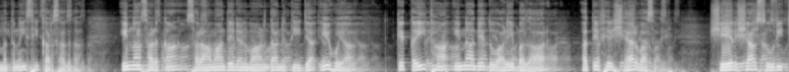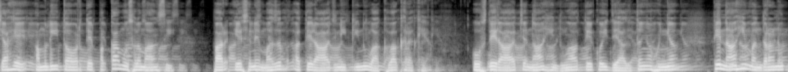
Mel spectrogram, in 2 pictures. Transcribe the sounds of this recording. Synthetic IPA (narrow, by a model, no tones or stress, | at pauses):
mət̪nəĩːsiːkəɾsəkd̪aː | ɪnãːsəɽkãːsəɾaːʋãːd̪eːnənʋaːɳd̪aːnət̪iːd͡ʒaːʔeːɦoːjaː | kɪkəiːt̪ʰãːʔɪnãːd̪eːd̪ʊaːɽeːbəzaːɾ | ət̪eːpʰɪɾʃɛːɾʋəsd̪eː | ʃeːɾʃaːsuːɾiːt͡ʃaːɦeːəmliːt̪ɔːɾt̪eːpəkːaːmʊsəlmaːnsiː | pəɾɪsneːməzəbət̪eːɾaːd͡ʒniːt̪iːnũːʋəkʰʋəkʰɾəkʰːeː | ʊsd̪eːɾaːt͡ʃnaːɦɪ̃nd̪uːãːt̪eːkoːiːzɪjaːd̪t̪ajãːɦojãːt̪eːnaːɦĩːmənd̪ɾãːnũː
